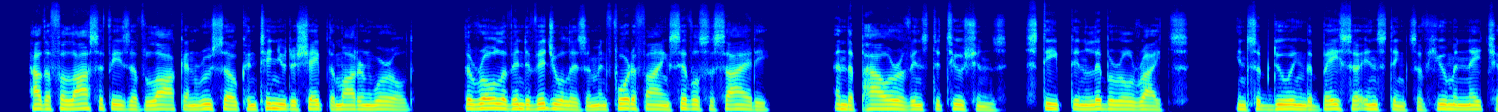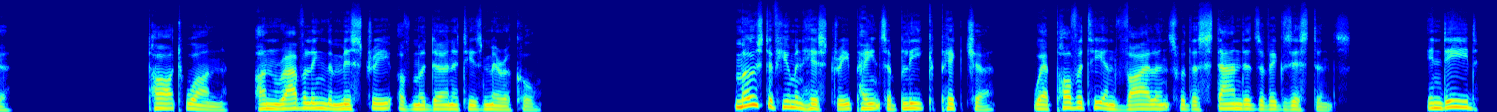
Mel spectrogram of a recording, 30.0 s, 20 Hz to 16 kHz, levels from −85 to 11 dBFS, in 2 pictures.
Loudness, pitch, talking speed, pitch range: -25 LUFS, 135 Hz, 130 wpm, 125-145 Hz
